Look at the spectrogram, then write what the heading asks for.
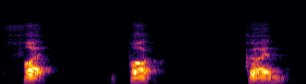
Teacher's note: Once again, everybody, the short double O is essentially a schwa.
